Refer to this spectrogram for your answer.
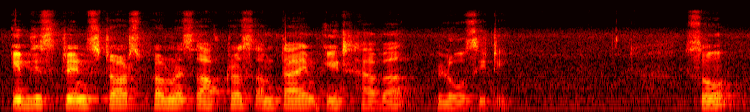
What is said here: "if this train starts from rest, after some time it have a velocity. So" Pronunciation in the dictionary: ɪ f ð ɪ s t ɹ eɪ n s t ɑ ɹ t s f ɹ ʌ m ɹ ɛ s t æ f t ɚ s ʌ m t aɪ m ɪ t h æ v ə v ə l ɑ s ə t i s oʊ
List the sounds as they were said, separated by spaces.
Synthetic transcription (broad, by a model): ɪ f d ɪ s t ɹ eɪ n s t ɑ ɹ t s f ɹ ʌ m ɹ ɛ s æ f t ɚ s ʌ m t aɪ m ɪ t h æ ə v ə l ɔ s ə t i s oʊ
